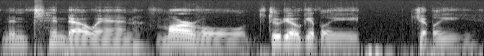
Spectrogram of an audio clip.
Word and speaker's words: Ghibli: and Marvel studio ghibli Ghibli however you want to present it it's Ghibli that's how I pronounce it but as for Nintendo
